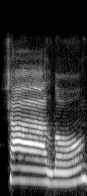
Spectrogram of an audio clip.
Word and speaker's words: Shalom: Shalom, the first syllable, sha, right, sha, in shalom, Shalom.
